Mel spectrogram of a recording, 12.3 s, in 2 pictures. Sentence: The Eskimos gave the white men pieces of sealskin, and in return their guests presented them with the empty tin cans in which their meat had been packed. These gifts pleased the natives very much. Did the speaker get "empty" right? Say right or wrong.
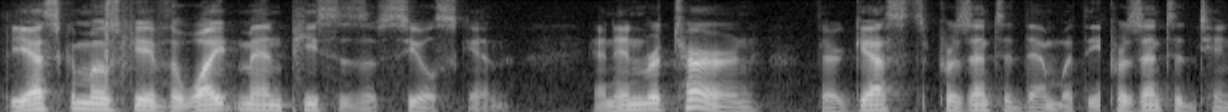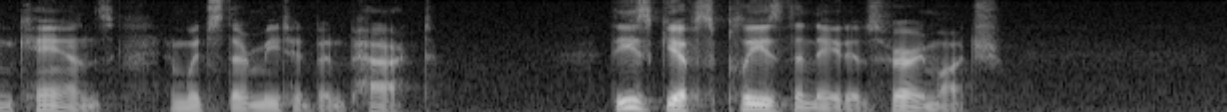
wrong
